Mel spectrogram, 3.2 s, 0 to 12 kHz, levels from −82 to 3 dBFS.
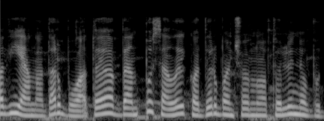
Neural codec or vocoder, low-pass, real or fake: codec, 16 kHz, 8 kbps, FreqCodec, larger model; 7.2 kHz; fake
